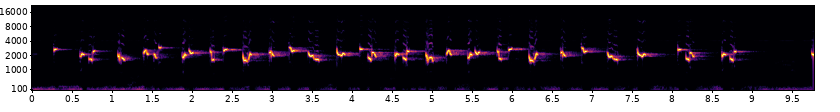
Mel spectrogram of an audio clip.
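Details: Sooty-headed bulbul singing insistently at night, used as a tutor recording for other birds: a long rapid stream of loud whistled notes, rising and falling, nearly continuous, ending abruptly, with a faint low hum.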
